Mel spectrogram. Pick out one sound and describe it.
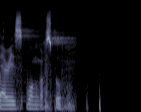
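A young woman speaks calmly into a microphone over loudspeakers in an echoing hall.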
